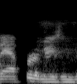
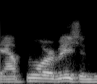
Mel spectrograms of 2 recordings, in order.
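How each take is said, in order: First: "affirmations" with the usual "affer" sound, er-mations; wrong pronunciation. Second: "affirmations" with a clear O sound, aff-OR-mations. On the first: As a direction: say "affirmations" the common way, ur in the middle. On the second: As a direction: stress the O in "affirmations". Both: Shown as a demonstration. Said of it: "It's affirmations with an O".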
